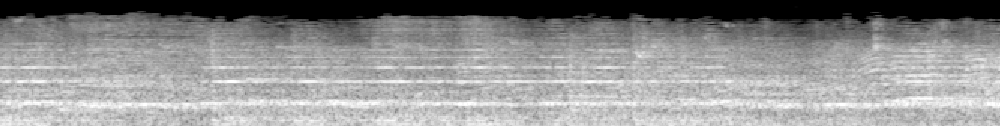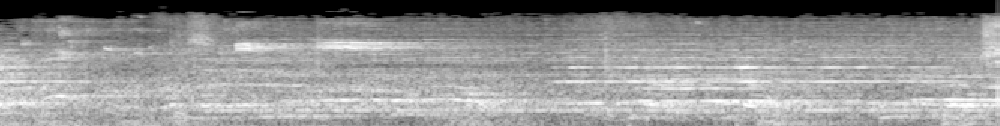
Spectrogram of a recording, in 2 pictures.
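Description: Indoor hockey being played on a sports-hall floor: sticks clicking against the ball, shoes squeaking and players calling, all echoing in the hall.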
